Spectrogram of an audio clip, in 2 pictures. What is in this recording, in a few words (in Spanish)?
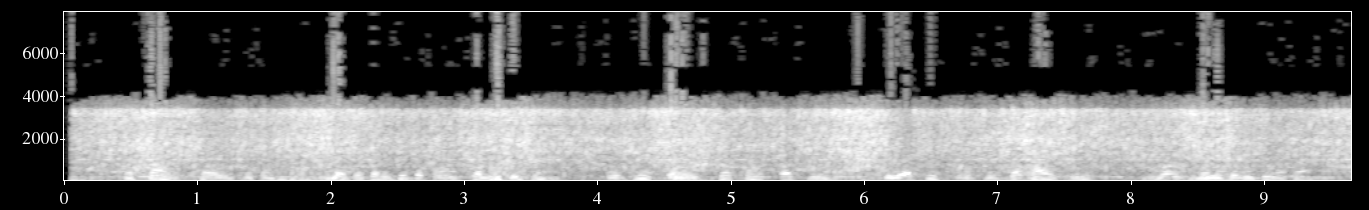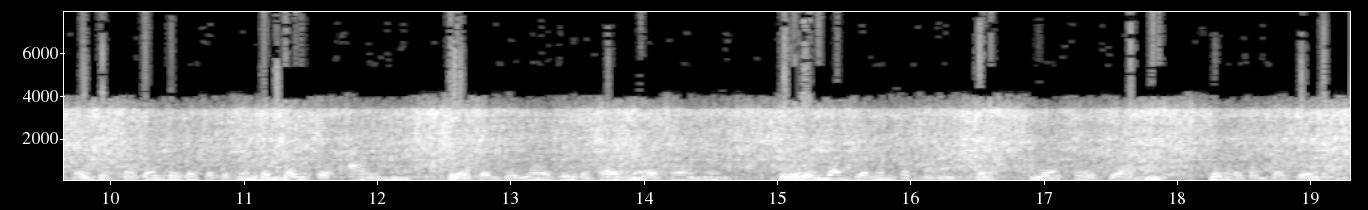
Radio Noticias; XEZX; La Voz De Usumacinta; Tenosique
